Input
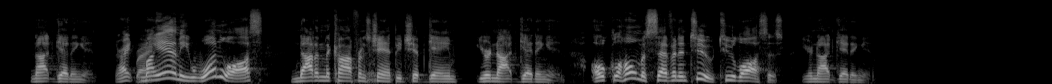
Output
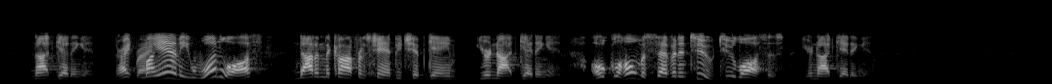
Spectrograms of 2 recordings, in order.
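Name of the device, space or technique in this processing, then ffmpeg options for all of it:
musical greeting card: -af "aresample=8000,aresample=44100,highpass=f=780:w=0.5412,highpass=f=780:w=1.3066,equalizer=f=3900:t=o:w=0.55:g=7,volume=1.68"

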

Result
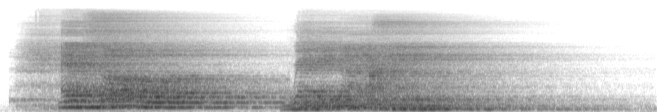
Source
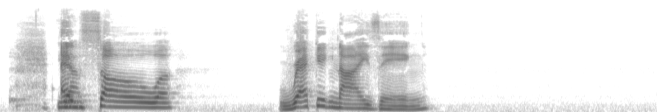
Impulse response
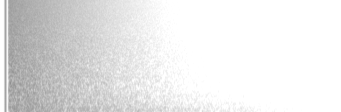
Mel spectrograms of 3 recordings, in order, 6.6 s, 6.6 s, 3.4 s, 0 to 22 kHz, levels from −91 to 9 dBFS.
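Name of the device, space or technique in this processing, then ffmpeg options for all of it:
cave: -filter_complex "[0:a]aecho=1:1:207:0.376[s0];[1:a]atrim=start_sample=2205[s1];[s0][s1]afir=irnorm=-1:irlink=0,asettb=1/sr,asplit=3[s2][s3][s4];[s2]atrim=end=2.894[s5];[s3]atrim=start=2.89:end=3.69,asetpts=PTS-STARTPTS,afade=t=in:d=0.004:c=qsin,afade=t=out:st=0.796:d=0.004:c=qsin,equalizer=f=1300:t=o:w=0.78:g=-12.5[s6];[s4]atrim=start=3.686[s7];[s5][s6]acrossfade=d=0.004:c1=hsin:c2=qsin[s8];[s8][s7]acrossfade=d=0.004:c1=qsin:c2=hsin"

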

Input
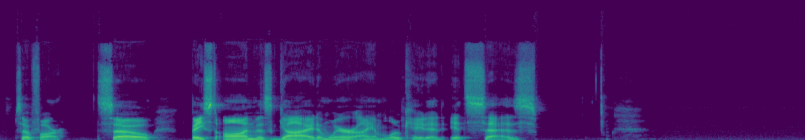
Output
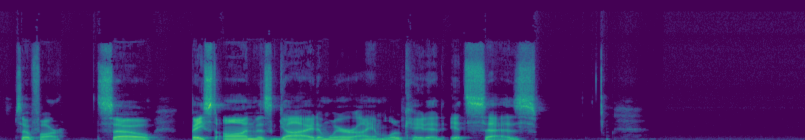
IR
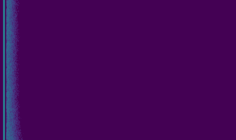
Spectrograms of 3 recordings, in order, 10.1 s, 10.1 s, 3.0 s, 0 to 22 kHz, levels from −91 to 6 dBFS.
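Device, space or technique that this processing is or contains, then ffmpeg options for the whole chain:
smiley-face EQ: -filter_complex "[0:a]lowshelf=f=110:g=5.5,equalizer=f=1100:t=o:w=2.1:g=-5.5,highshelf=f=5300:g=7,asettb=1/sr,asplit=3[s0][s1][s2];[s0]atrim=end=4.114[s3];[s1]atrim=start=4.11:end=4.57,asetpts=PTS-STARTPTS,afade=t=in:d=0.004:c=qsin,afade=t=out:st=0.456:d=0.004:c=qsin,lowpass=8400[s4];[s2]atrim=start=4.566[s5];[s3][s4]acrossfade=d=0.004:c1=hsin:c2=qsin[s6];[s6][s5]acrossfade=d=0.004:c1=qsin:c2=hsin"

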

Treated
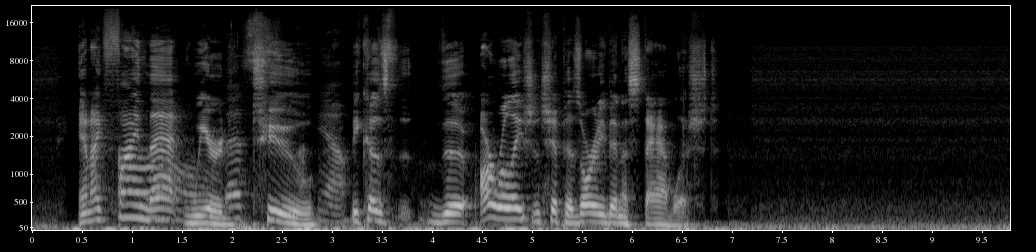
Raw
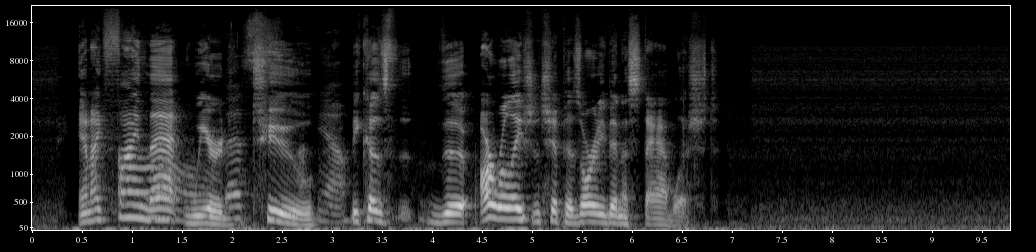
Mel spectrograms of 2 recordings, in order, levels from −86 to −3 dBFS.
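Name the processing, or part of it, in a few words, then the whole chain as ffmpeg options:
car stereo with a boomy subwoofer: -af "lowshelf=f=130:t=q:w=1.5:g=10.5,alimiter=limit=0.0891:level=0:latency=1:release=87"

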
